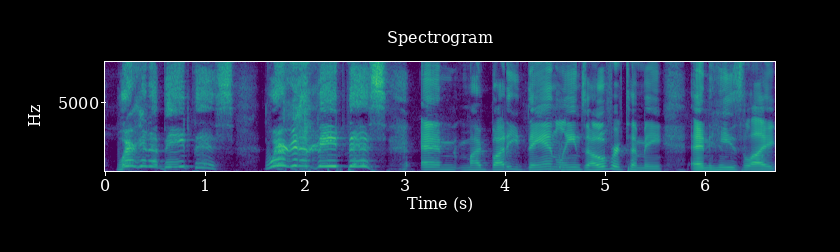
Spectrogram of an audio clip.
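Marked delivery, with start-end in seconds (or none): 0.1-2.8 very high, shrill, loud stage yell. Retelling a speaker on stage rallying a crowd: imitating someone yelling. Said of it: "she's on stage and she's yelling".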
